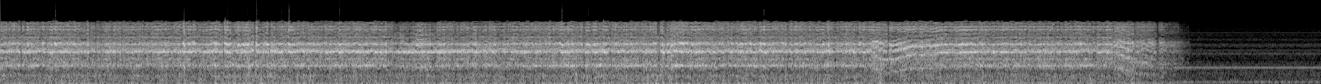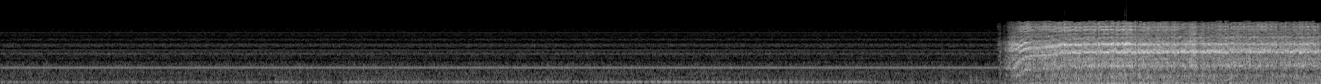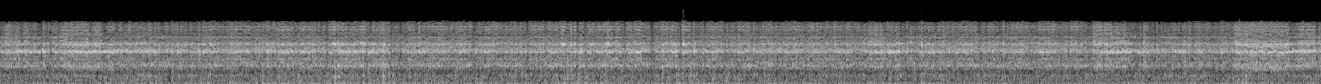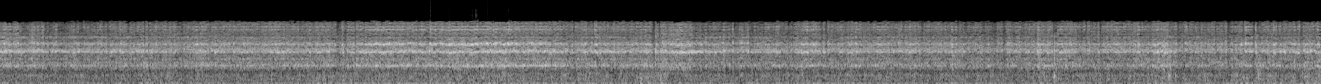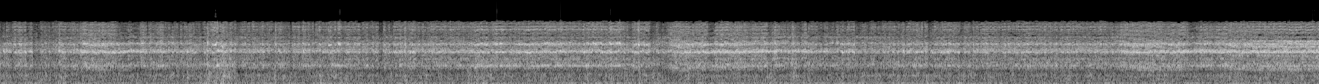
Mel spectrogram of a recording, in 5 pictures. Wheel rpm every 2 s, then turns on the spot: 230, 230, 230, 240, 210, 180, 0, 0, 0, 0, 0, 10, 210, 230, 230, 230, 230, 230, 230, 230, 230, 230, 230, 230, 230, 230, 230, 230, 230, 230, 230, 240, 220.
none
